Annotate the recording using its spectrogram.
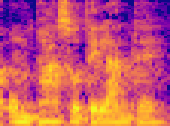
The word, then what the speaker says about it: un paso adelante: After un paso adelante. Did I say it right? Yeah, it was Perfect.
